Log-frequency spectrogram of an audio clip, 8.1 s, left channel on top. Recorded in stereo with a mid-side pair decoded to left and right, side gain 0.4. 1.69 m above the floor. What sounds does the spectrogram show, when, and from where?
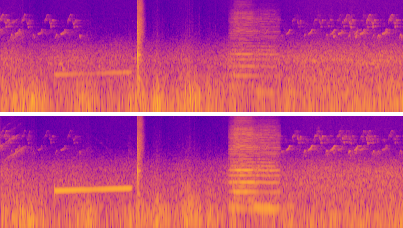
1.1 s an alarm: 70° right
2.7 s a snare drum: 25° left
4.5 s a blender: 70° right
